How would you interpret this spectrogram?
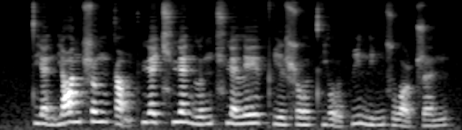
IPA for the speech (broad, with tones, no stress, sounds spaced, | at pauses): t̪ j ɛ̰˨˩ n j ɑ˥ ŋ ʂ ɤ˥ ŋ k ɑ̰˨˩ ŋ pʰ ɥ ɛ˥ t͡ɕʰ ɥ ɛ˥˩ n l ʊ˧˥ ŋ t͡ɕʰ ɥ ɛ˧ l e˥ ɪ̯ pʰ i˧˥ ʂ o˧˥ ʊ̯ t̪ʰ j o̰˨˩ ʊ̯ p i˥˩ n i˧˥ ŋ s w ɔ̰˨˩ ʈ͡ʂ ə˧˥ n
